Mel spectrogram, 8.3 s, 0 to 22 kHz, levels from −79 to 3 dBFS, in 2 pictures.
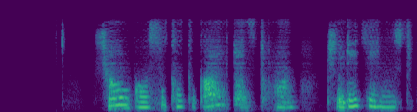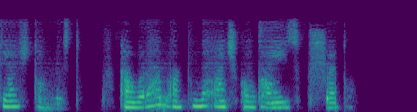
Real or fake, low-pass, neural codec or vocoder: fake; 10.8 kHz; codec, 44.1 kHz, 0.9 kbps, DAC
